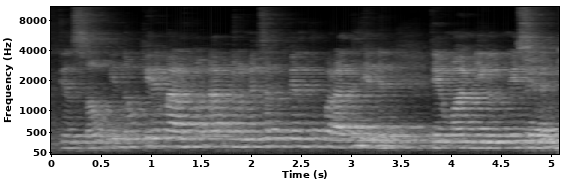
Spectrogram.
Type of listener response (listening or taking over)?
listening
